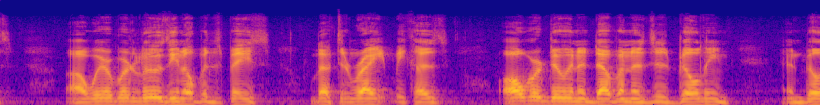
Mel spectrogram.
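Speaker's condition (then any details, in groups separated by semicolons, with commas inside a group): Cerebral palsy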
